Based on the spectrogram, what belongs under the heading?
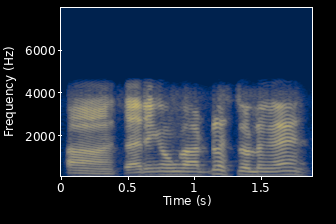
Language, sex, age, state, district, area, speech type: Tamil, male, 60+, Tamil Nadu, Cuddalore, rural, conversation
